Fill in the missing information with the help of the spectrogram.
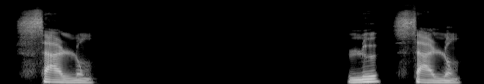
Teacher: And you don't pronounce the N of salon. It's just the sound on. You have a O, and then the N is just here to make a more nasal sound. · the N is just here to make a more nasal sound. It turns the sound O into on.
